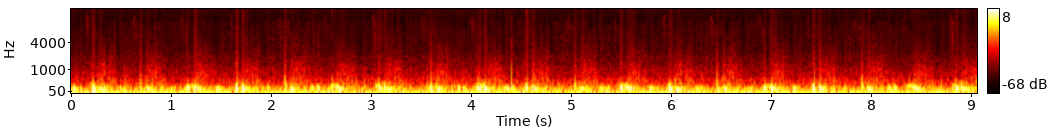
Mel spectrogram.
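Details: Baby sleep-aid womb sound: muffled whooshing heartbeat pulses at about 120 a minute under steady rushing noise and white noise, like a heartbeat heard from inside the womb.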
